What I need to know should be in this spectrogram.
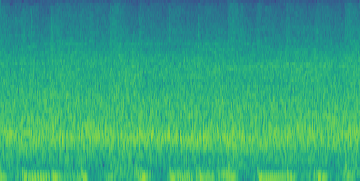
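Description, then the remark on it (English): A dense crowd of wrestling fans roars and cheers with clapping mixed in after Lance Storm's upset pinfall victory, a steady wall of noise for the whole stretch, with rhythmic low thumps pulsing underneath. “The fans have lost their mind.”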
